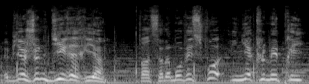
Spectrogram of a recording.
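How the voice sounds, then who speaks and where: A man's voice: high voice, animated, quick pace, music in the background. A man playing a big, wry, easily offended male adventurer with mock dignity in a comedic audio drama. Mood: dry offense. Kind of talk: comedic audio fiction acting.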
